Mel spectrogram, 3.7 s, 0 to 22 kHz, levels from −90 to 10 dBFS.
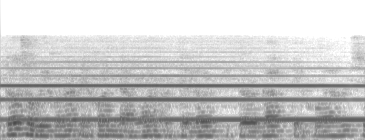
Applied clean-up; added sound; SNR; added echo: none; Wind instrument, woodwind instrument; -5 dB; reverberation time 0.4 s.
